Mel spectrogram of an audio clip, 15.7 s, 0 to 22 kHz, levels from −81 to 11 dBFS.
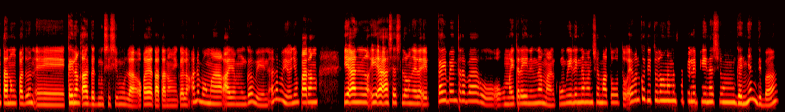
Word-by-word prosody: tanong 230 0 +3
pa 220 -1 +1
do'n 240 +1 -6
eh, 185 -1 0
kailan 240 0 +4
ka 215 0 +7
agad 205 -2 -3
magsisimula? 200 -4 -3
O 165 - -10
kaya 200 0 +6
tatanungin 165 -1 +1
ka 185 - +1
lang 185 0 -5
ano 280 +4 -2
bang 255 -4 -4
mga 220 -2 +2
kaya 205 0 +4
mong 200 0 -11
gawin? 210 -10 -5
Alam 355 - -6
mo 320 - -9
'yon? 220 -4 -3
'Yong 255 +2 -6
parang 260 0 +6 0.5
i-aano 260 0 +8 0.2
lang, - - -10
i-a-asess 245 0 +5
lang 235 -1 -4
nila 220 -1 +3
if 200 0 0 0.2
kaya 305 +2 +3
ba 320 +1 -3
'yong 315 - -11
trabaho, 295 -3 -4
o 185 -4 -9
kung 205 +1 -8
may 205 - +1
training 225 +1 -2
naman 200 -7 -4
kung 215 +2 -10
wiling 250 +1 -2
naman 260 0 -3
siya 260 - -7
matuto. 250 +1 -4
Ewan 300 +4 -4
ko 365 - -4
dito 315 0 -6
lang 310 0 -2
naman 305 -1 -3
sa 305 - -21
Pilipinas 275 -2 -2
'yong 260 -2 -5
ganyan, 260 +7 -1
'di 210 - -6
ba? 180 - -4
240 Hz, 210 wpm, -24 LUFS, 205-265 Hz, 0.5 s, i-aano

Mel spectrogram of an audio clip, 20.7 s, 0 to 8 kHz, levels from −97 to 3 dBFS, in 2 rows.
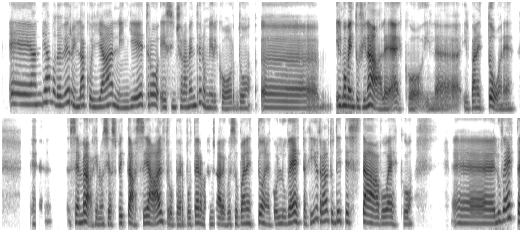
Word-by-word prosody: Ehm, 275 -1 -3
andiamo 300 +4 -3
davvero 275 +4 -4
in 215 - -4
là 240 +3 -1
con 225 -3 -8
gli 195 +1 -7
anni, 230 -3 -1
indietro, 240 +8 -4
e 195 - -7
sinceramente 205 +7 -5
non 215 - -7
mi 180 0 -7
ricordo, 165 0 -10
uhm, 175 -2 -5 0.3
il 235 +1 -1
momento 215 -4 +6
finale, 190 - +6
ecco, 140 +1 -8
il - - -7
il 160 -1 -15
panettone. 170 -3 -2 0.6
Eh, - - -13 0.2
ehm, - - -24 0.3
sembra 220 +2 +4
che 170 - -9
non 160 0 -9
si 175 - +2
aspettasse 195 +2 +2
altro 225 -3 +3
per 150 0 -7
poter 190 +4 -2
mangiare 165 0 -1
questo 165 +3 +1
panettone 185 -1 -2
con 170 +4 -7
l'uvetta 205 +2 +4
che 195 +5 -11
io, 280 +7 -5
tra 245 -4 0
l'altro, 255 -2 -3
detestavo 205 -6 +2
ecco. 170 -1 -3 0.8
Uhm, 185 - -1
l'uvetta 280 +9 +2
195 Hz, 130 wpm, -23 LUFS, 170-235 Hz, 0.8 s, momento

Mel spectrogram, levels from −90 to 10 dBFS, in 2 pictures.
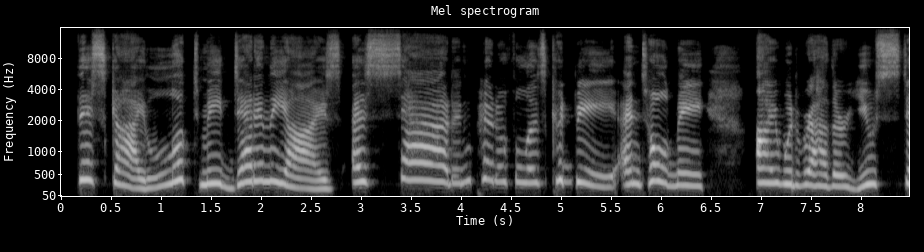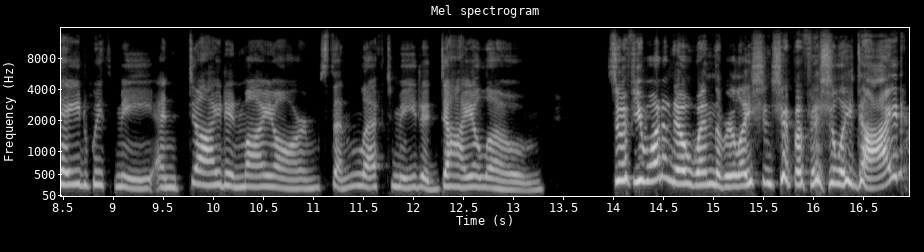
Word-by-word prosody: this 380 0 0
guy 250 - -2
looked 290 - -3
me 300 +2 +1
dead 295 - -1
in 360 -1 -1
the 340 -4 0
eyes, 195 -3 -2
as 330 0 -1
sad 370 -5 -1
and 320 +4 -9
pitiful 340 -4 -7
as 315 -1 -6
could 360 -1 -4
be 255 -9 -3
and 285 +1 -1
told 335 -4 -1
me, 255 -2 -3 0.5
"I 315 0 +4
would 295 -4 -3
rather 250 -3 -2
you 235 +7 -2
stayed 285 -2 -2
with 275 -3 -5
me 200 -4 -5
and 220 -1 -6
died 275 -3 +1
in 240 -3 -2
my 235 0 -1
arms, 200 0 -6
than 230 +6 -6
left 230 0 -4
me 225 -1 -4
to 225 - -1
die 225 +5 -1
alone." 180 -7 -4 0.6
So, 360 +1 +5
if 380 -1 +4
you 360 +1 +8
wanna 385 +4 +6
know 300 -3 +7
when 275 0 +3
the 260 - +3
relationship 290 - +3
officially 300 +2 +4
died? 455 - +5
275 Hz, 165 wpm, -21 LUFS, 225-330 Hz, 0.6 s, you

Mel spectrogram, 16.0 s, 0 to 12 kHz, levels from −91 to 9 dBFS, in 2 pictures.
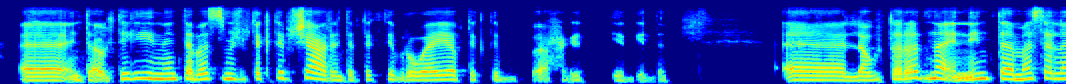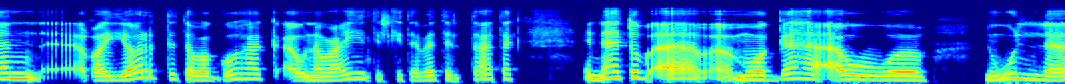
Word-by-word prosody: آآ 155 0 +3
أنت 175 - -4
قُلت 215 - -1
لي 230 +2 0
إن 210 -1 +4
أنت 220 +2 0
بس 215 +2 +1
مش 210 -2 0
بتكتب 215 +4 -4
شِعر، 215 -5 +5
أنت 160 - -7
بتكتب 180 +2 -10
رواية 170 +2 +2
وبتكتب 180 0 -9 0.2
حاجات - - -10
كتير - - -12
جدًا. - - -16 0.9
آآ 165 - +1
لو 160 +2 0
افترضنا 235 +4 +2
إن - - +1
أنت 225 0 +2
مثلًا 225 +2 +2 0.4
غيَّرت 190 +9 0
توجهك 205 +3 -3
أو - - -3
نوعية 160 +8 0
الكتابات 175 -1 -7
بتاعتك 205 +3 -7 0.6
إنها 235 +8 +3
تبقى 170 - +2 0.3
موجهة 190 +5 +1
أو 175 -3 +1 0.7
نقول 200 -5 -2
195 Hz, 130 wpm, -23 LUFS, 170-220 Hz, 0.9 s, شِعر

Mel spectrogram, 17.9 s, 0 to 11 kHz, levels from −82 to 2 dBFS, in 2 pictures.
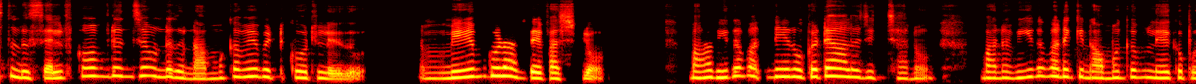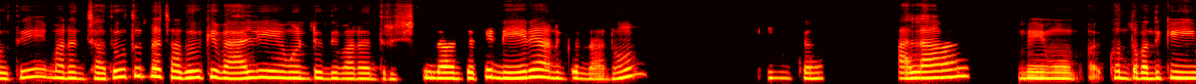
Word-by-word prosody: అసలు 275 -6 0
సెల్ఫ్ 240 +1 +1
కాన్ఫిడెన్సే 320 0 -1
ఉండదు. 280 -4 +1
నమ్మకమే 245 +8 -1
పెట్టుకోట్లేదు. 250 -3 -1 0.7
మేము 290 +4 +5
కూడా 325 0 +6
అంతే, 235 0 +4
ఫస్ట్‌లో 210 -3 -1 0.7
మా 250 - +2
మీద 265 +5 +2 0.3
నేనొకటే 295 +1 +4
ఆలోచిచ్చాను. 250 -5 -4 0.5
మన 240 0 -1
మీద 285 +4 -1
మనకి 290 -2 +1
నమ్మకం 250 +3 -2
లేకపోతే, 240 0 -1 0.2
మనం 235 -2 +1
చదువుతున్న 290 +8 0
చదువుకి, 255 +2 +2
వాల్యూ 245 +5 +2
ఏముంటుంది 235 -1 0
మన 215 - -2 0.2
దృష్టిలో? 230 +4 -2
అని 215 - -4
చెప్పి, 280 +4 +1
నేనే 245 +5 +5
అనుకున్నాను. 225 -1 -3 1.1
ఇంక 235 -2 -11 0.8
అలా, 240 +1 +4 0.7
మేము 235 -1 +4 0.2
అ - - -4 0.2
కొంతమందికి, 235 +1 +1
245 Hz, 115 wpm, -20 LUFS, 230-280 Hz, 1.1 s, కూడా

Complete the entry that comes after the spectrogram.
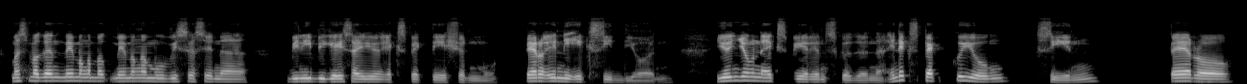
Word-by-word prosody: mas 160 +2 -2
magan 165 0 +2
may 170 - +3
mga 165 -1 -2 0.2
may 150 0 -1
mga 150 0 -2
movies 140 -1 -4
kasi 135 0 -4
na 125 -2 -4 0.4
binibigay 135 -1 +2
sa'yo 125 -2 0
yung - - -5
expectation 105 -3 -6
mo 85 -1 -17 0.3
pero 150 +1 +8
ine-exceed 130 -8 -1
yun. 85 -1 -13 0.5
Yun 170 +3 +5
yung 180 -1 +3
na 160 - +4
experience 125 -6 -3
ko 100 -3 -8
dun 100 +1 -9
na 100 - -11
inexpect 170 +2 +2
ko - - -8
yung 140 -7 +1 0.5
scene 115 +7 -5 0.6
pero 135 -6 +4
135 Hz, 140 wpm, -24 LUFS, 115-155 Hz, 0.6 s, pero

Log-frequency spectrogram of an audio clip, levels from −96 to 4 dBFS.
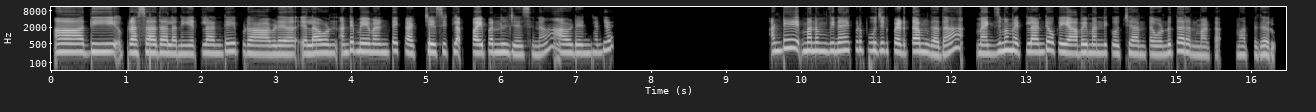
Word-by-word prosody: ఆ! - - +6 0.3
అది 250 +1 -1 0.4
ప్రసాదాలని 230 -2 +2
ఎట్లా 230 +2 -4
అంటే 225 +3 -6
ఇప్పుడు 235 -3 -6 0.2
ఆవిడ 210 0 -1 0.4
ఎలా 220 +1 +2
వం 235 0 -1 0.2
అంటే, 235 +4 -1
మేమంటే 245 0 +1
కట్ 225 -2 +1
చేసి 240 0 +2
ఇట్లా 245 +1 +1 0.2
పై 230 - +10
పనులు 245 0 -1
జేసినా, 205 +1 -5 0.2
ఆవిడేంటంటే 235 +2 -4 2.2
అంటే 275 +6 0 0.3
మనం 275 -1 +2
వినాయకుడి 285 +2 -1
పూజకి 275 -1 -4
పెడతాం 255 +1 +5
గదా! 205 +2 -1 0.4
మాక్సిమమ్ 260 +6 +1
ఎట్లా 250 +1 +1
అంటే 250 +4 -3
ఒక 260 - -6
50 225 +1 +3
మందికొచ్చేంత 220 -2 -5
ఒండుతారన‌మాట 215 -4 -3 0.3
మా 200 - -7
అత్తగారు. 195 0 -5
235 Hz, 120 wpm, -22 LUFS, 220-255 Hz, 2.2 s, పై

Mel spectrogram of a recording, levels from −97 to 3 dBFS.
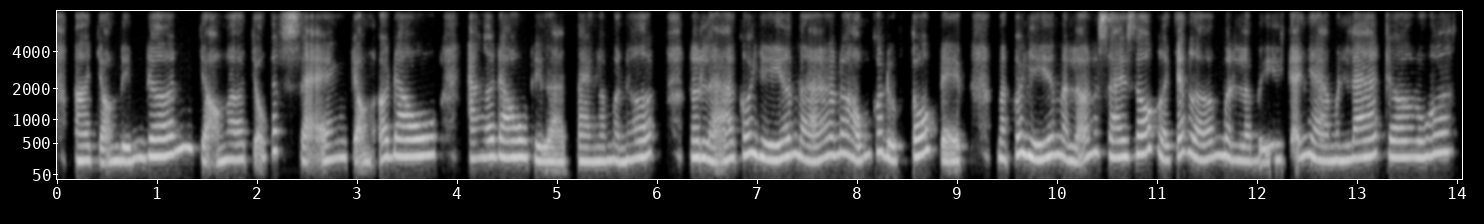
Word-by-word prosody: ờ, 230 - +2 0.2
chọn 215 +2 0
điểm 225 +5 0
đến, 290 +4 +3 0.2
chọn, 220 - -1
ờ, 240 0 -1
chỗ - - -3
khách 365 0 -2
sạn, 270 -6 -2
chọn 215 - -1
ở 265 - +1
đâu, 290 +1 +3 0.3
ăn 255 +1 -3
ở 280 +1 +2
đâu, 275 -1 +3
thì 225 - +1
là 105 -1 0
toàn 215 -1 0
là 215 - 0
mình 225 -2 -1
hết. 270 +7 0 0.4
Nên 270 0 +3
là 245 -4 +2
á, 250 +2 0
có 310 - +1
gì, 265 -8 +3
á, 285 +3 +2
mà 255 +3 0
nó 335 +1 -1
hổng 250 +2 0
có 355 - 0
được 240 -7 0
tốt 320 +7 +2
đẹp, - - +1 0.4
mà 260 -1 -2
có 315 - +3
gì, 275 -6 +3
á, 295 - +2
mà 290 -5 0
lỡ 225 +5 0
nó 345 - -2
sai 280 -4 +2
sót 325 +6 +1
là 255 -6 +1
chắc 315 +4 +1
là, 295 - +2
ờ, 250 +2 -1
mình 285 -5 0
là 225 -2 -2
bị 205 +2 -2 0.2
cả - - -2
nhà 265 -7 0
mình 230 +1 -1
la 260 +1 +2
hết 295 +4 +1
trơn 275 -2 0
luôn 275 +2 0
á. 340 +3 0
270 Hz, 250 wpm, -23 LUFS, 235-295 Hz, 0.4 s, đến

